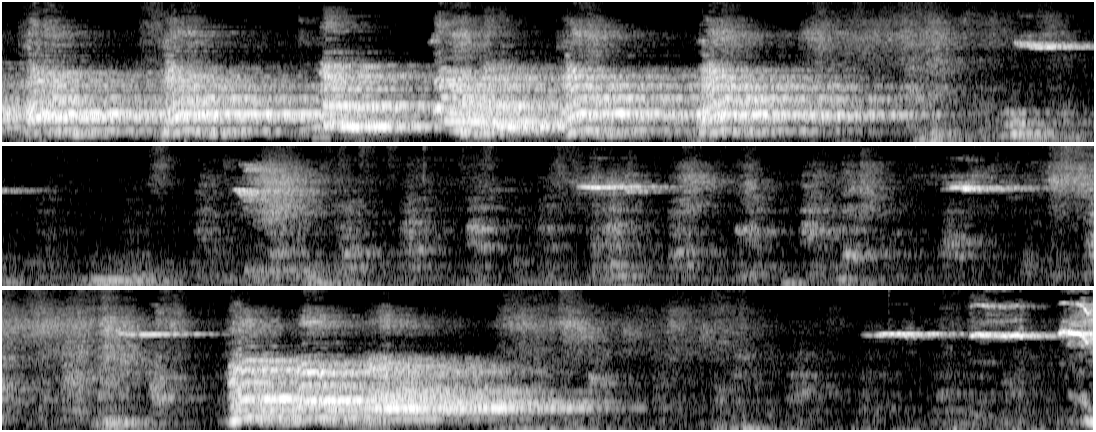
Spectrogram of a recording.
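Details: Dogo Argentino in two bursts of quick, tonal, ringing barks at the start and near the end, with a quieter stretch between marked by faint high whistles and soft rustling.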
